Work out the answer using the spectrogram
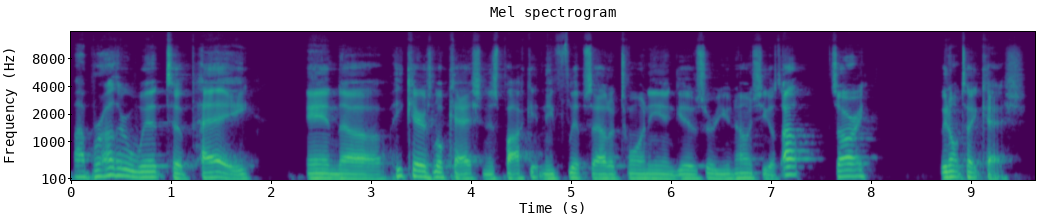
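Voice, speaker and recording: A man's voice: fairly low pitch, moderate pace. A man co-hosting a podcast from a studio, telling chatty stories and laughing often. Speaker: podcast co-host. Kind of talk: casual podcast chat.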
